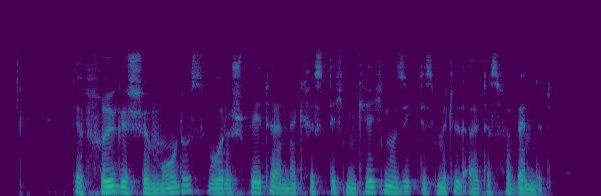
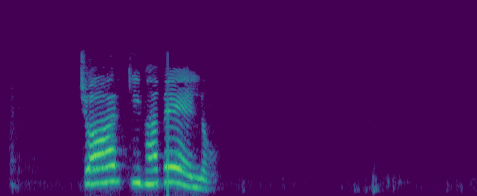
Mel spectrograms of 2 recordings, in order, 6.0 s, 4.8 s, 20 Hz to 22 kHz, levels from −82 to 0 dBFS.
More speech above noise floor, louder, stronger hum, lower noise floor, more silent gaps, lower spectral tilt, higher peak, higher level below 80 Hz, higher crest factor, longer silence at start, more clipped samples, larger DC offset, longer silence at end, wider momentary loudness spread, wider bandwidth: second, 38 dB vs 62 dB; second, -40 LUFS vs -22 LUFS; neither; second, -77 dBFS vs -84 dBFS; neither; about the same, -6.5 dB/octave vs -6 dB/octave; second, -22 dBFS vs -8 dBFS; first, -64 dBFS vs -70 dBFS; about the same, 20 dB vs 18 dB; about the same, 0.75 s vs 0.8 s; neither; neither; second, 0.5 s vs 2.7 s; second, 8 LU vs 11 LU; about the same, 8 kHz vs 7.6 kHz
